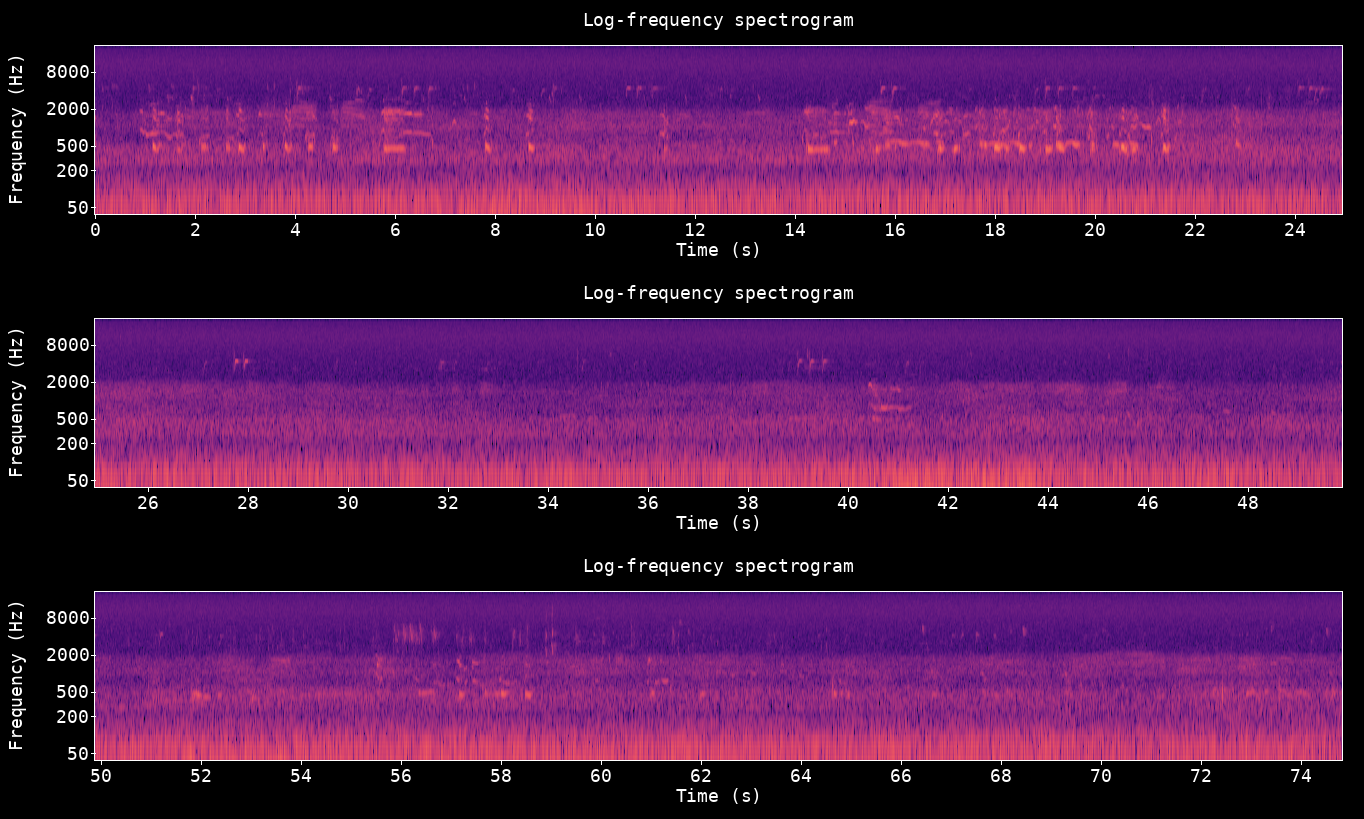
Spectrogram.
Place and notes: horses and hounds ... don't know if this was fox hunting ... banned ... trail hunting ... drag hunting ..? opportunistic recording using a parabolic ... bird calls ... golden plover ... buzzard ... carrion crow ... red-legged partridge ... meadow pipit ... it has been mentioned that it also might be 'cubbing' ... integrating young dogs into the pack ...
Yorkshire and the Humber, England, UK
